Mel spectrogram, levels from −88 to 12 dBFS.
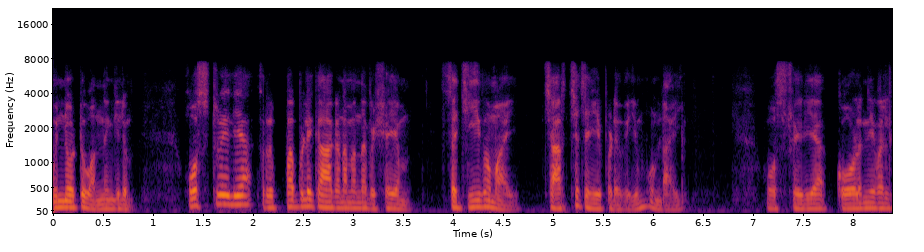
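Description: Nothing stood out on listening to this speech recording; no technical problem could be heard anywhere in it.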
